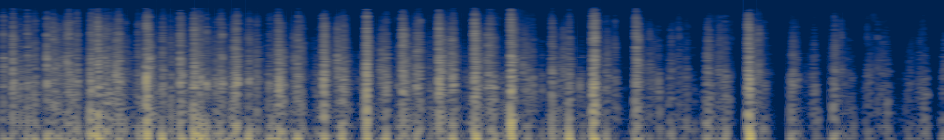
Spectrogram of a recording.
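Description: A clear plastic bag full of small green translucent acrylic gems is pressed with fingertips, then squeezed in the hand. A dense run of quick, sharp crackles and clicks follows, with strong low-end thumps under the rustling plastic. The sound thins toward the end into scattered clicks.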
